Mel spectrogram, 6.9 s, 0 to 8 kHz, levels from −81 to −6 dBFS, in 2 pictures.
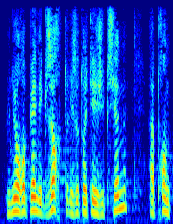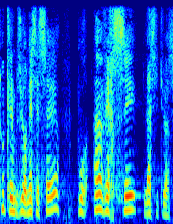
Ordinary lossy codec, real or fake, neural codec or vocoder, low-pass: none; real; none; 7.2 kHz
